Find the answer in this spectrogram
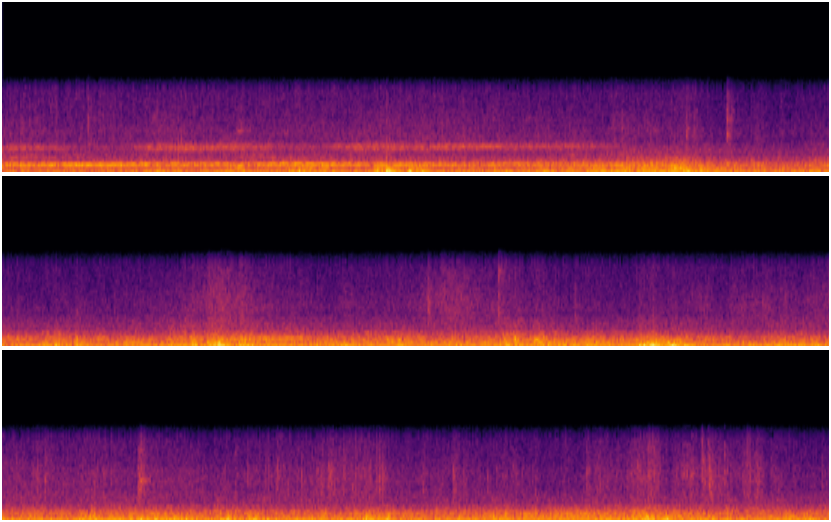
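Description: Keikyu electric train running at speed, heard from inside the carriage: a steady, loud rumble of wheels on rail with scattered clicks and knocks. A high whine from the train fades out over the first few seconds.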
